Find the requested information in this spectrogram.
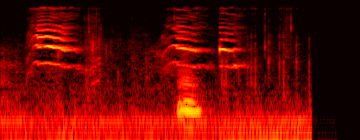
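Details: Rescued kitten about a week old, eyes newly open, being fed milk indoors; three thin, high-pitched mews, each short and slightly falling, spaced about a second apart, then silence.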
